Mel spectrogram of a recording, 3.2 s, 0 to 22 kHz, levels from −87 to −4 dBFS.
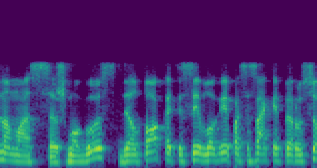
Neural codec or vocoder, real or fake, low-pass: none; real; 5.4 kHz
